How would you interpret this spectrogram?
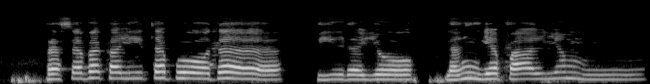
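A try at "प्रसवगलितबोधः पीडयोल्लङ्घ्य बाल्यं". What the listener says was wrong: இஃப்ங்கிற சத்தம் என் காதுல விழணும். அந்த விசர்க்கம் எடுத்தா ஒரு நிமிஷம் நில்லுங்க. அந்த விசர்க்கத்தை எடுத்துட்டு நாம சொல்றோம் அப்படின்னா அந்த இடத்துல பக்கத்துல பா இருக்கு. ஹாஃப் பா உச்சரிக்கணும். இஃப்ங்கிற சத்தம் கேட்கணும்.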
